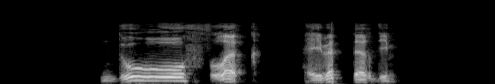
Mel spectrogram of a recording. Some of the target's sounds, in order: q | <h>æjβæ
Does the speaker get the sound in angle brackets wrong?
no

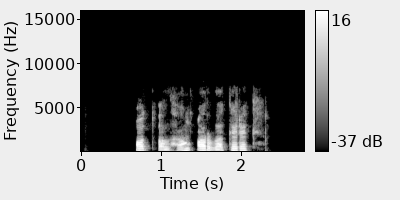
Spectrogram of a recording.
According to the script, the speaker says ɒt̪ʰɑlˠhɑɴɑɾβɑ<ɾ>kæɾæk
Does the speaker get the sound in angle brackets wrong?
yes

